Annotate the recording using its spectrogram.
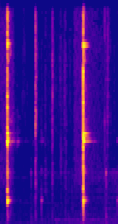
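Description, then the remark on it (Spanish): Two sharp, ringing metallic taps about a second apart, like a chisel striking stone, with a steady low hum and faint scattered clicks underneath. “Sí, es como si alguien estuviera picando una piedra con un cincel.”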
